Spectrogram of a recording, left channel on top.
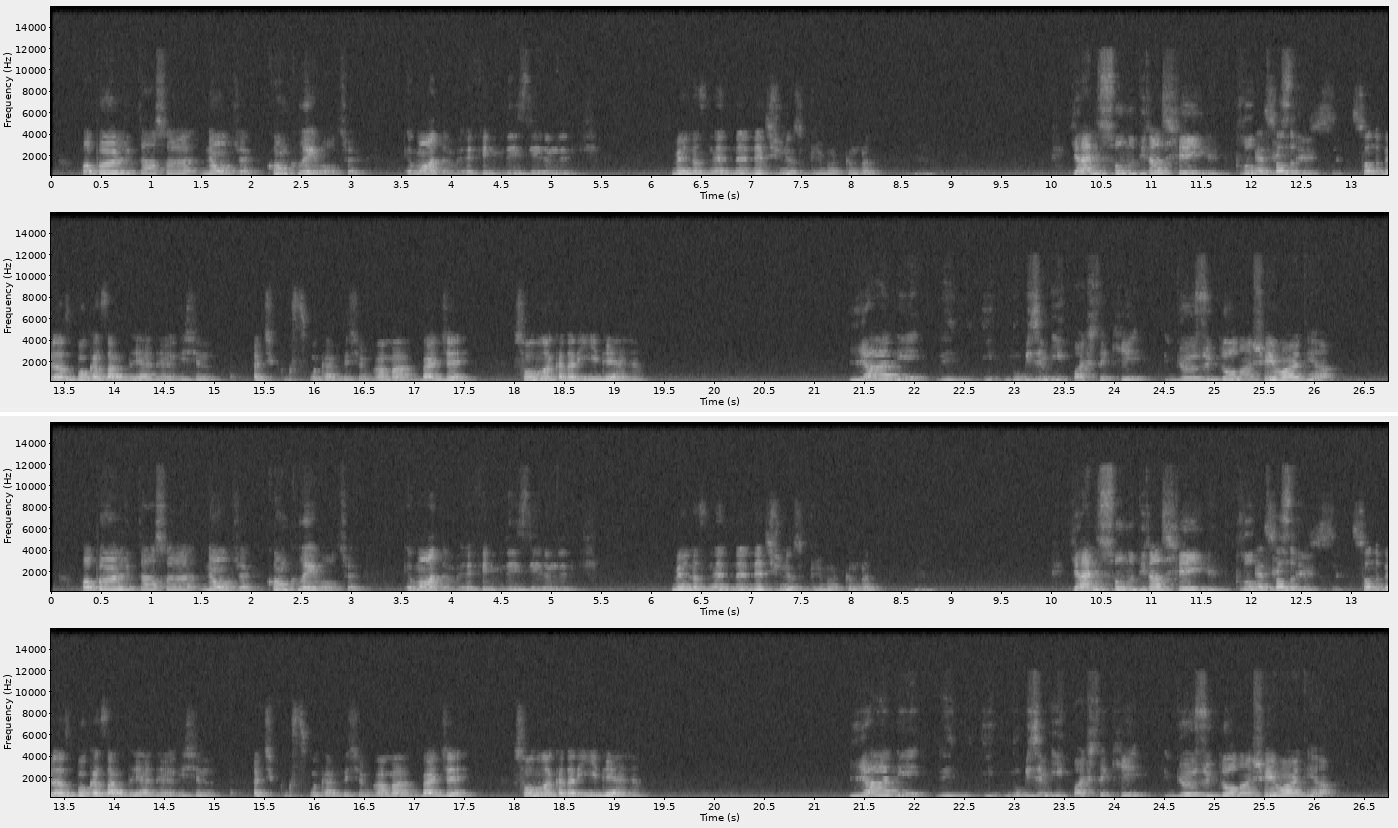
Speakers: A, on the right (about 65°); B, on the right (about 20°).
A: Papa öldükten sonra ne olacak? Conclave olacak. E madem öyle filmi de izleyelim dedik.
B: Ben nasıl ne, ne, ne düşünüyorsun film hakkında?
A: Hı. Yani sonu biraz şey plot
B: Ya sonu
A: twist'le bitti.
B: sonu biraz boka sardı yani işin açık kısmı kardeşim ama bence sonuna kadar iyiydi yani.
A: Yani e, i- bu bizim ilk baştaki gözlüklü olan şey vardı ya.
